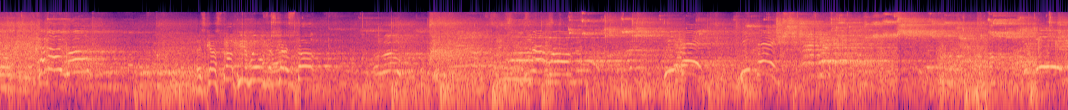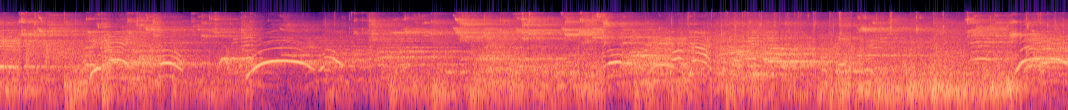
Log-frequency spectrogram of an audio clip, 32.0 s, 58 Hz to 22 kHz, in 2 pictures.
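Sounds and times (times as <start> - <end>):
sneakers squeaking on wooden court: 4.0 - 20.3, 20.9 - 27.2, 28.4 - 31.4
basketball bouncing: 14.0 - 17.7, 26.1 - 27.4, 28.4 - 31.3.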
